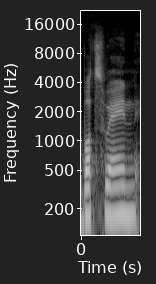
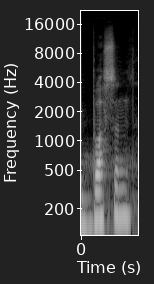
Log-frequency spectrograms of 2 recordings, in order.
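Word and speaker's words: boatswain: Botswain is almost shortened to Bossen and pronounced accordingly.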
